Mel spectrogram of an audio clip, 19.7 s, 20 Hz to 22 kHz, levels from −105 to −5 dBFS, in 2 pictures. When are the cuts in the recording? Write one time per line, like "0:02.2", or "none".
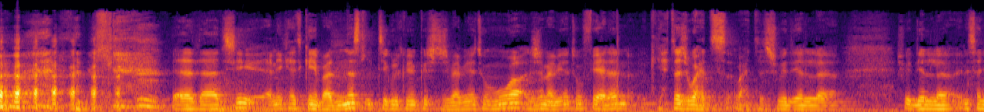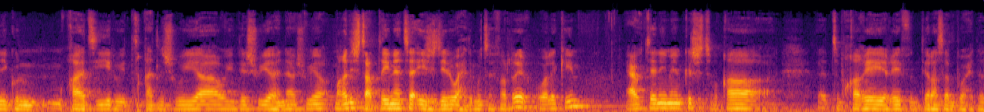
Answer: none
